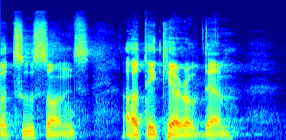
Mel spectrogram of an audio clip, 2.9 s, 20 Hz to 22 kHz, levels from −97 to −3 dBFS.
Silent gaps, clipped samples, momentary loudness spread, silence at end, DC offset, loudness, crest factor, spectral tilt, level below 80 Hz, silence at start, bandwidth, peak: none; under 0.1%; 12 LU; 0.55 s; under 0.1%; -30 LUFS; 24 dB; -3.5 dB/octave; -60 dBFS; 0 s; 16 kHz; -8 dBFS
